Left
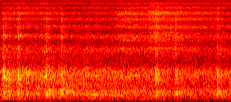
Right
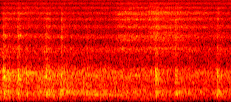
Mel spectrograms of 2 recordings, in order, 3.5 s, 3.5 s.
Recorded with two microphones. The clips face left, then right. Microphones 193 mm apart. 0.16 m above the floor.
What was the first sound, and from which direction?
Only background noise.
